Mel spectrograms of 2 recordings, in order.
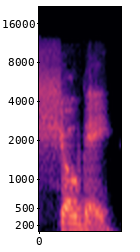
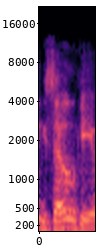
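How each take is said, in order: First: The name begins with a ch sound. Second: The name begins with a vowel before the x. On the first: The speaker calls it right. "it's a Portuguese pronunciation and it's it's pronounced Chove" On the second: The speaker calls it wrong. "we always were calling Exovi"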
